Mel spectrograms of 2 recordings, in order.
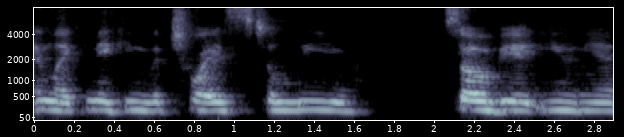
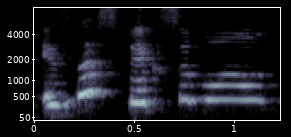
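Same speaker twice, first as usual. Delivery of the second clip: worried question; 11 semitones higher, 4 dB quieter than usual. Retold or imitated. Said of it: "And I was like".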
